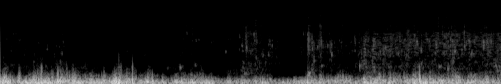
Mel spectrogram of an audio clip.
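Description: Water splashes as a net is pulled from a pond.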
